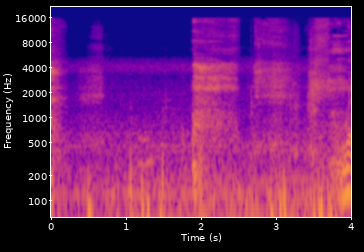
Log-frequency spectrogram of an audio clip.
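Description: A man's breathing close to the microphone while straining to pull on the trailer's winch post: a short breath early on, then a long exhale lasting about two seconds, with a few faint knocks.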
